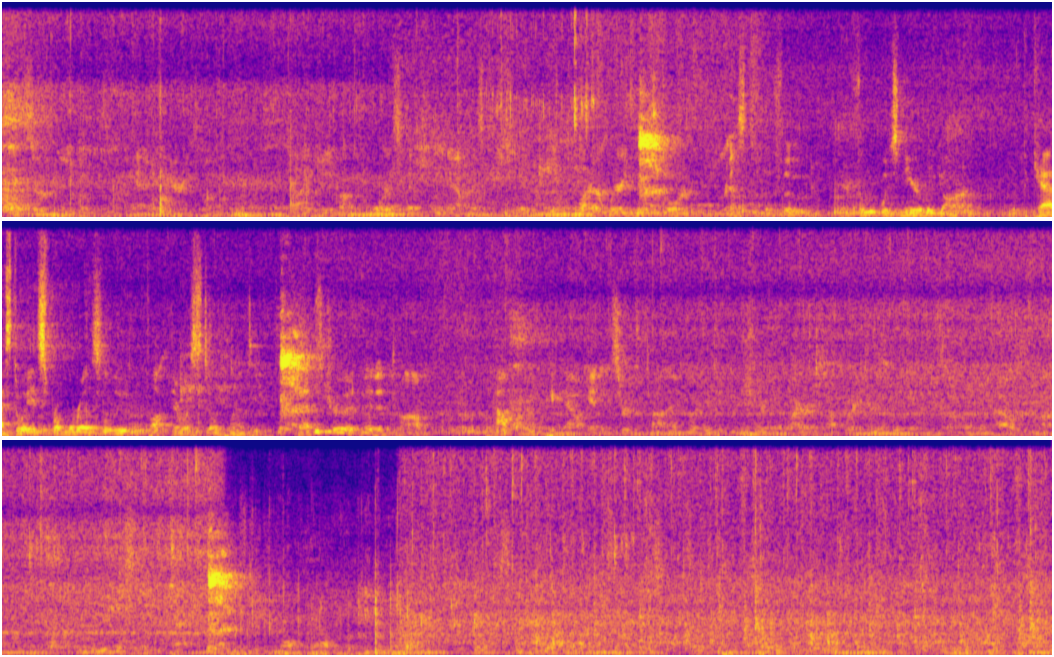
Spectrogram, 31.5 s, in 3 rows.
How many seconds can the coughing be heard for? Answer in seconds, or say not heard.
4 s.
